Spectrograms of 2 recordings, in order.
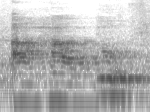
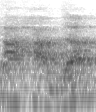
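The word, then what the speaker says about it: أحدُ: Maka harus dibacanya ahadu, tidak boleh ahada atau ahadi.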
